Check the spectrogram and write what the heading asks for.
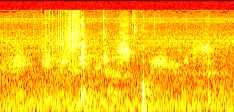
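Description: Faint sounds of a kitchen knife slicing through a mango held in the hand, with two soft sharp clicks about two-thirds of a second apart.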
